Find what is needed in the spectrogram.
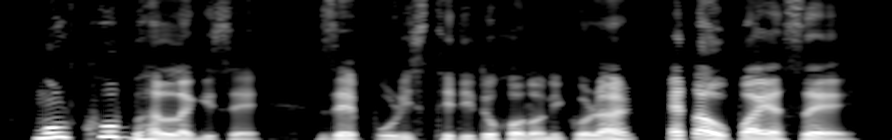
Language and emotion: Assamese, happy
